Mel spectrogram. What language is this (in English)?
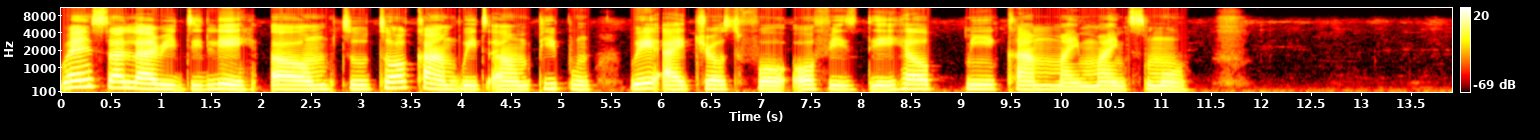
Nigerian Pidgin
